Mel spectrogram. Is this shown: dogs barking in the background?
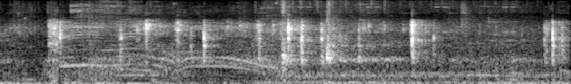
no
